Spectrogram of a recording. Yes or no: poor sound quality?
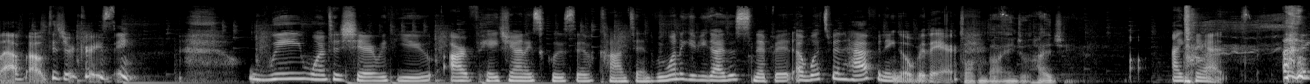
no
